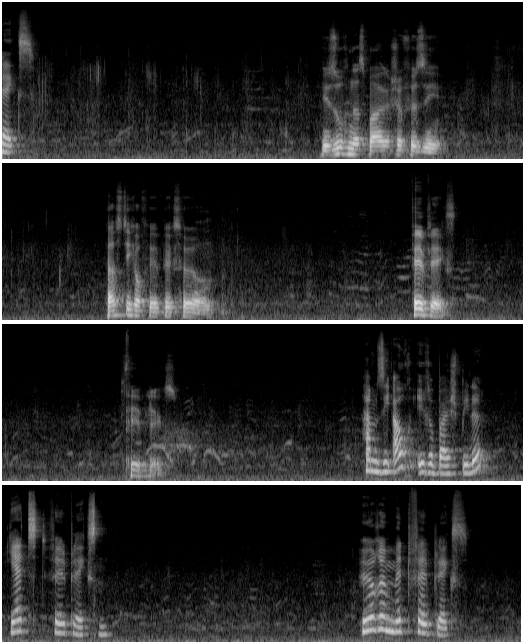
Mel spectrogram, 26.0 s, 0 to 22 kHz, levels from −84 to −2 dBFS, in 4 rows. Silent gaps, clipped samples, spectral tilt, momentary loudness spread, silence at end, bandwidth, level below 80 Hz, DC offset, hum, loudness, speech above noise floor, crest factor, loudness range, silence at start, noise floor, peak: none; under 0.1%; -5 dB/octave; 19 LU; 0.15 s; 18.5 kHz; -54 dBFS; under 0.1%; none; -25 LUFS; 28 dB; 22 dB; 11 LU; 0 s; -53 dBFS; -6 dBFS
